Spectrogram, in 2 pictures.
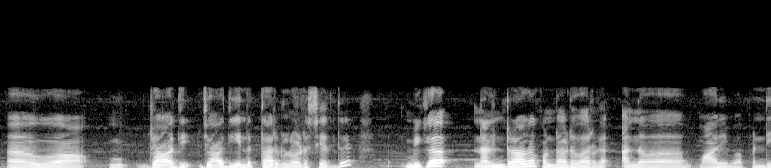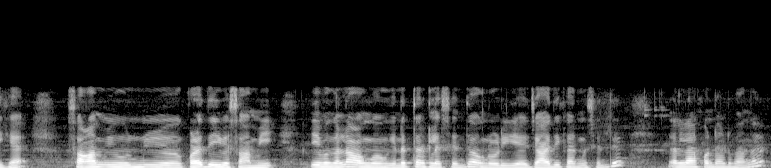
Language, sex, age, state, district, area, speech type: Tamil, female, 45-60, Tamil Nadu, Dharmapuri, rural, spontaneous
